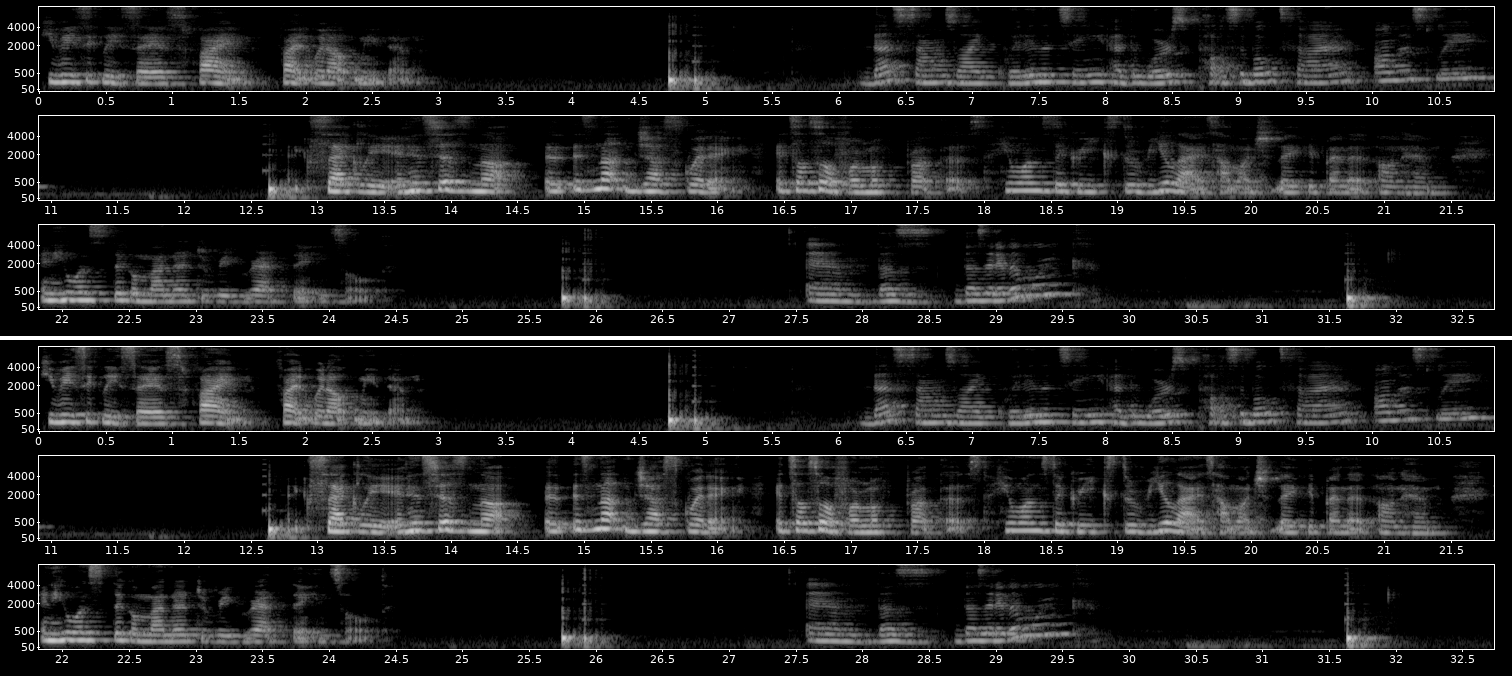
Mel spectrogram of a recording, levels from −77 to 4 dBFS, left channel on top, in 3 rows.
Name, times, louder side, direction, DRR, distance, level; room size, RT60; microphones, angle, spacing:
voice 1, 0.0-2.8 4.7-4.8 12.6-14.4 14.7-24.3 25.7-25.9 31.6-31.8, right 2 dB, 80° right, 6 dB, 2.4 m, -27 dB
voice 2, 6.1-10.8 27.6-29.7, equal, 5° left, 4 dB, 4.5 m, -34 dB
21.5 x 15.5 x 3.4 m, 0.39 s
head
